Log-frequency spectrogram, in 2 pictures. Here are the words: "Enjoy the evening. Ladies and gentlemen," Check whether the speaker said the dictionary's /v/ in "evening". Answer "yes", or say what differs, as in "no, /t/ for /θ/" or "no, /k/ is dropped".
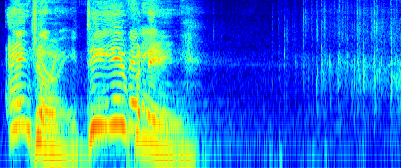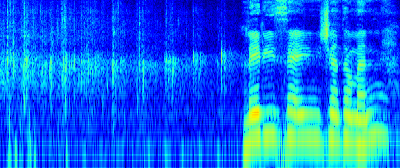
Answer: no, /p/ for /v/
